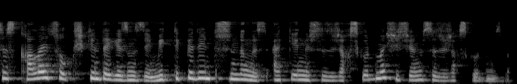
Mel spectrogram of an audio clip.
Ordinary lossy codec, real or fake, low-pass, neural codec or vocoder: none; real; none; none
